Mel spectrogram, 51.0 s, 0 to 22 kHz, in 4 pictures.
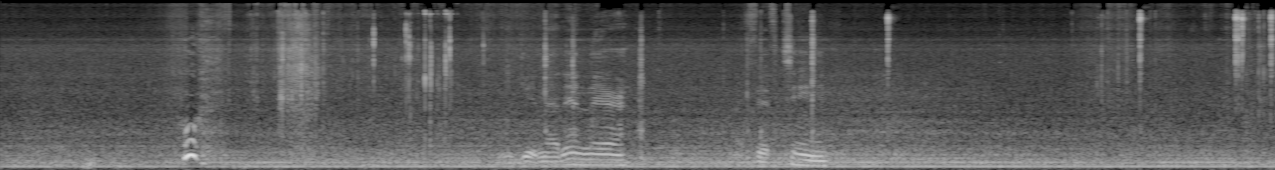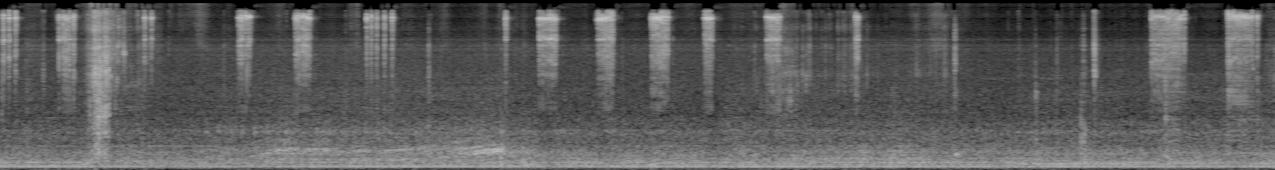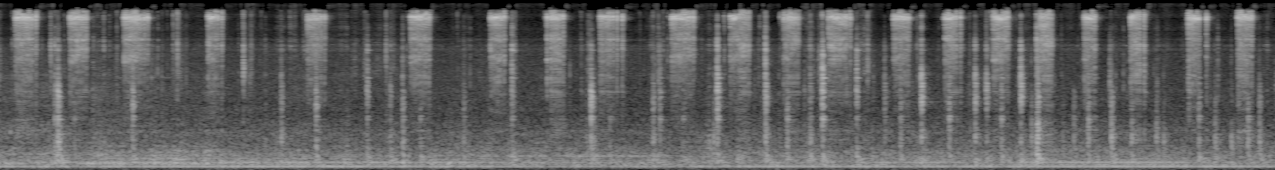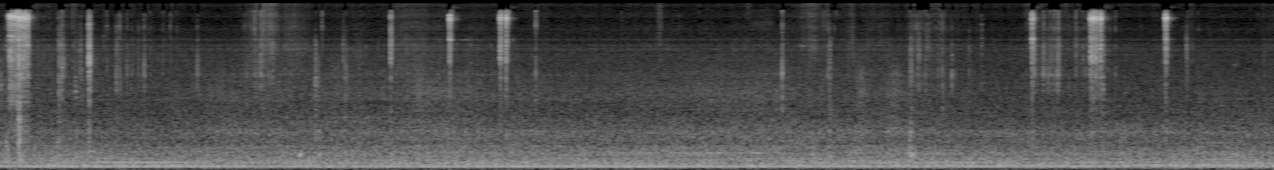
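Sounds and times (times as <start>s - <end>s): low hum: 8.2s - 32.4s
ratchet wrench clicking: 12.3s - 14.4s, 15.0s - 16.8s, 17.8s - 22.3s, 23.6s - 39.7s, 42.7s - 43.4s, 48.5s - 50.1s.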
